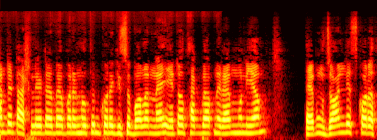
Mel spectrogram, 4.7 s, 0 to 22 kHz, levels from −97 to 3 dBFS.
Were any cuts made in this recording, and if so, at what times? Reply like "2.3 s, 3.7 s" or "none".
none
